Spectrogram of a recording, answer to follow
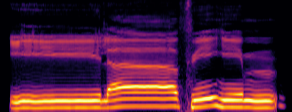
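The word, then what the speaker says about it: إِيلَافِهِمْ: উচ্চারণ করব কুরাইশরাই লিলাফ পরের আয়াত ইলাফহিম ইলাফিহিম খারাজের এক আলিফ লা খারা জবরের জন্য এক আলিফ তাড়াতাড়ি হিম তাড়াতাড়ি তাহলে এই শব্দের ভিতরে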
